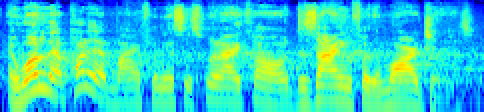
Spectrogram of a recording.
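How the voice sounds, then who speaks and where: Speaking quickly and very animatedly in a fairly high voice, a man presents an earnest public talk in a large museum hall with long reverb. His tone stays conversational, peppered with frequent "you know"s.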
